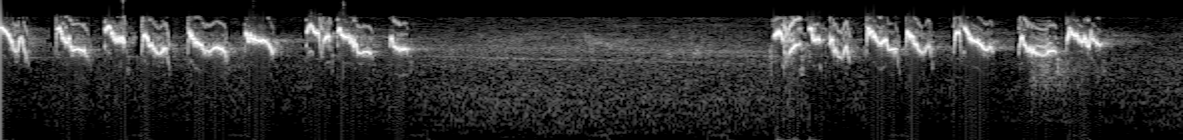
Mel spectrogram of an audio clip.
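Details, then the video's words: White-eye singing two long rapid runs of high, bright, downslurred whistles, about a dozen notes each, separated by nearly two seconds of quiet. "PLECI NGEROL NGALAS"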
